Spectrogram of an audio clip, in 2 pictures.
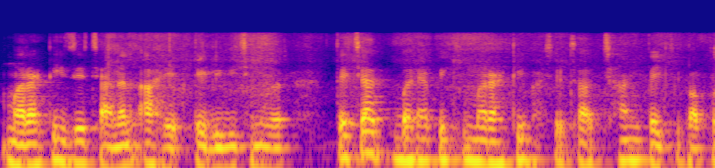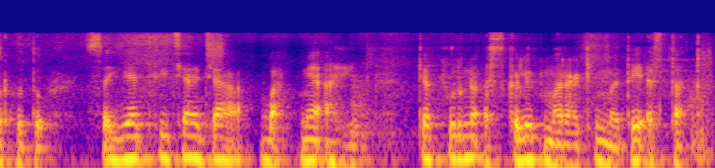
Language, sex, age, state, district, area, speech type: Marathi, male, 30-45, Maharashtra, Nashik, urban, spontaneous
